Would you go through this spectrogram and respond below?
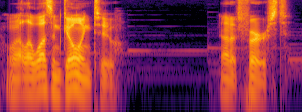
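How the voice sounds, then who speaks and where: A man's voice: fairly low pitch, slow, faint music behind. An actor playing a guarded, wry male mage inventor in an audio drama, speaking hesitantly and intimately. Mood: guarded, earnest.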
